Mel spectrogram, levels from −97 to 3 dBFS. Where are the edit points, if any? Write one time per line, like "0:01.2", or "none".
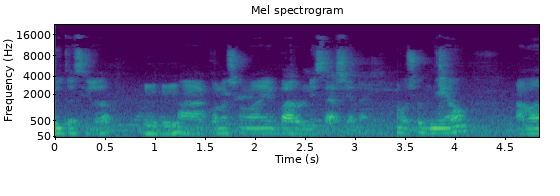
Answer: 0:03.4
